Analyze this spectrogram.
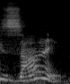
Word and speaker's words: zine: zine like magazine. Why would it be zine? Because I'm an idiot. It's zine, like a magazine.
